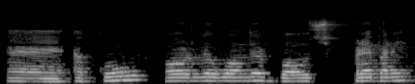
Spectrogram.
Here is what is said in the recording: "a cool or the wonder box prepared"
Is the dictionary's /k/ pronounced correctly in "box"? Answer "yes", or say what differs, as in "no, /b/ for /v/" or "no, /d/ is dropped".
no, /k/ is dropped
